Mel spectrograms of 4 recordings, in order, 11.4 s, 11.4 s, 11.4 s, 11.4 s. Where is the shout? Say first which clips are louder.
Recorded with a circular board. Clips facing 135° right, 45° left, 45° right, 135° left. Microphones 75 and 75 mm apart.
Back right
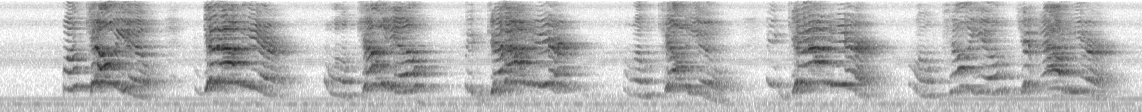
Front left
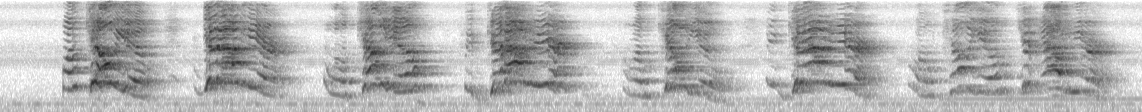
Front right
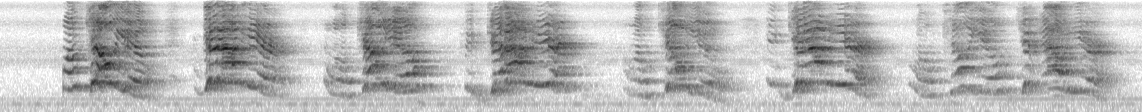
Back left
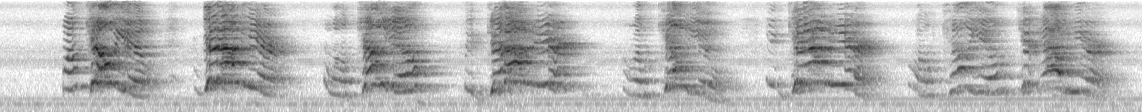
Front left 2 dB, even; 25° left, 1.9 m; by 11.1 s 90° left, 8.5 m.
